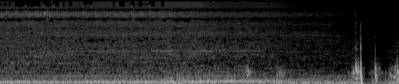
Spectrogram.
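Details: Audi B6 1.8T after replacing a broken idler pulley and resetting serpentine belt tension (battery light had been on, loud annoying noise): steady low idle hum, no chirp or squeal from the belt side, a couple of handling clunks; engine sounds healthy.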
